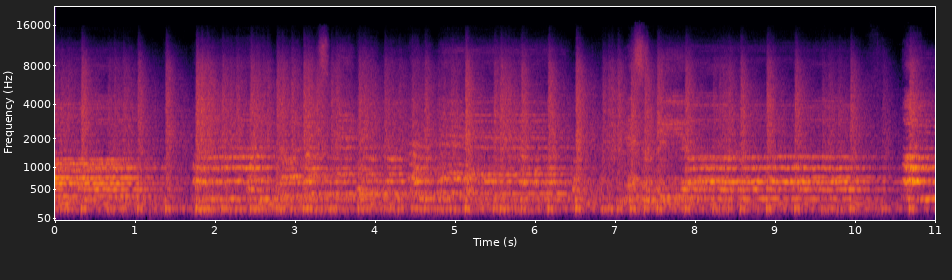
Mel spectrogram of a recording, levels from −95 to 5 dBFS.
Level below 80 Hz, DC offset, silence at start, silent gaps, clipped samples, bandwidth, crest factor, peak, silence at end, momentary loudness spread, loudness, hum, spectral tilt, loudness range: -76 dBFS; under 0.1%; 0 s; none; under 0.1%; 15.5 kHz; 18 dB; -8 dBFS; 0 s; 6 LU; -27 LUFS; none; -4 dB/octave; 2 LU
